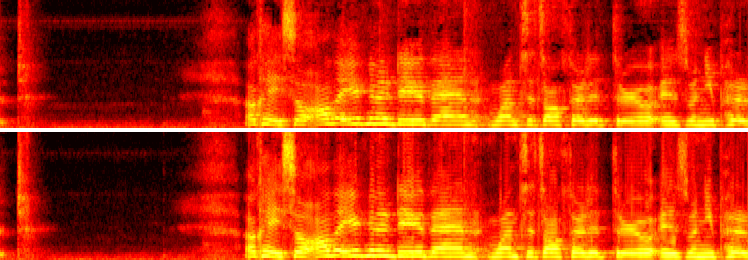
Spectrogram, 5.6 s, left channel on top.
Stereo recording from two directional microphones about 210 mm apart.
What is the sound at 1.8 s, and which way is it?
A woman's voice, 35° right (ahead or behind).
